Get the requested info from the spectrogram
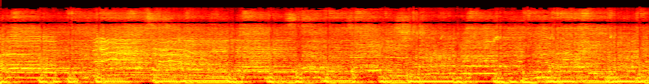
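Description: A male singer sings a pop song live into a handheld microphone over loud amplified music with a strong, steady bass.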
